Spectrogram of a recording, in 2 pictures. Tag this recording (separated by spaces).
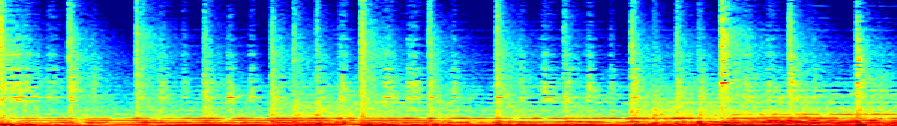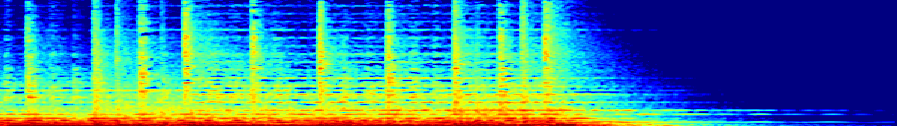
ending epic filmscore filmusic orchestral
